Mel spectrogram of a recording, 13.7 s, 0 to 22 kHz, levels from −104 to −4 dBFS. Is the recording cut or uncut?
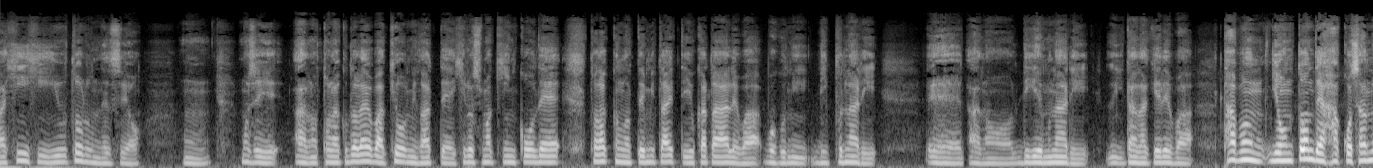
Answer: cut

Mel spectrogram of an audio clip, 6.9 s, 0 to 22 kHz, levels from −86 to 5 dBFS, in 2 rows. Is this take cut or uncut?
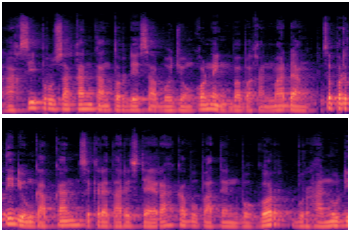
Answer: cut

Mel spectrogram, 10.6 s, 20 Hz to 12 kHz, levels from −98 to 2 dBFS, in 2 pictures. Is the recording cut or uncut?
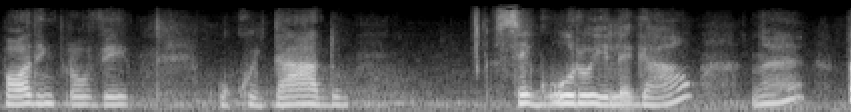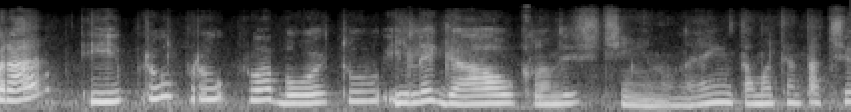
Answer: uncut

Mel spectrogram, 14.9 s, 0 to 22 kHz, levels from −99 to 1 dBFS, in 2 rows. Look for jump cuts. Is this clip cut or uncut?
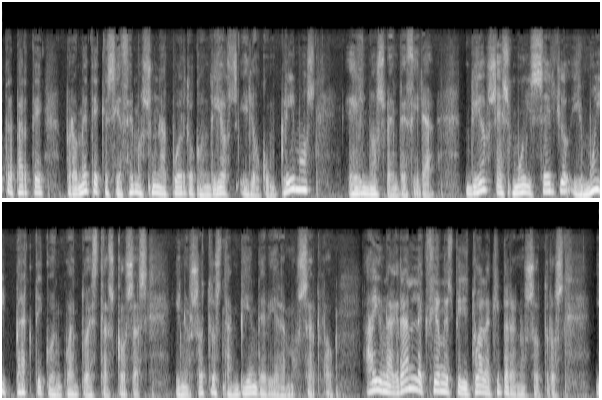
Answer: cut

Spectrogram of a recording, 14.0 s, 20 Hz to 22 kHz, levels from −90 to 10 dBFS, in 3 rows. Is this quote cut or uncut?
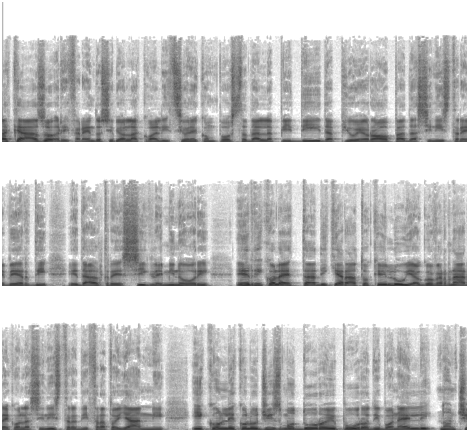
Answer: cut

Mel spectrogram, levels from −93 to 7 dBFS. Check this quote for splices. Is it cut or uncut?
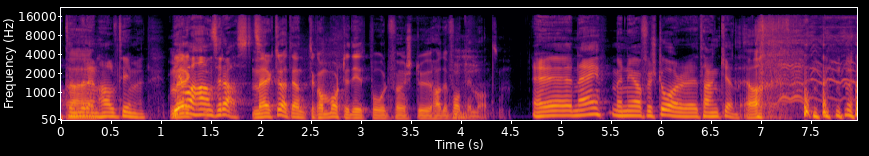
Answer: uncut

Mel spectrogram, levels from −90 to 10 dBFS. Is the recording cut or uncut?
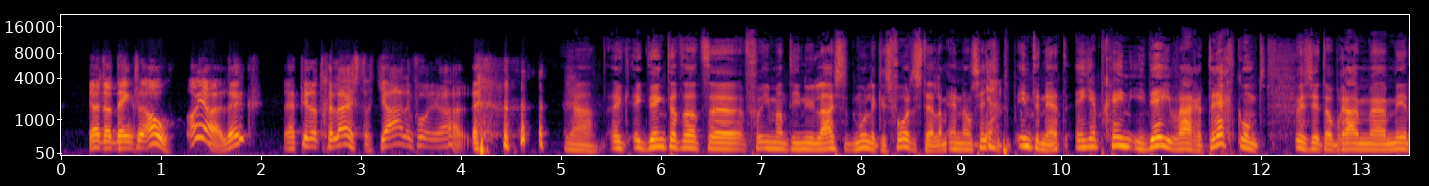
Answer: cut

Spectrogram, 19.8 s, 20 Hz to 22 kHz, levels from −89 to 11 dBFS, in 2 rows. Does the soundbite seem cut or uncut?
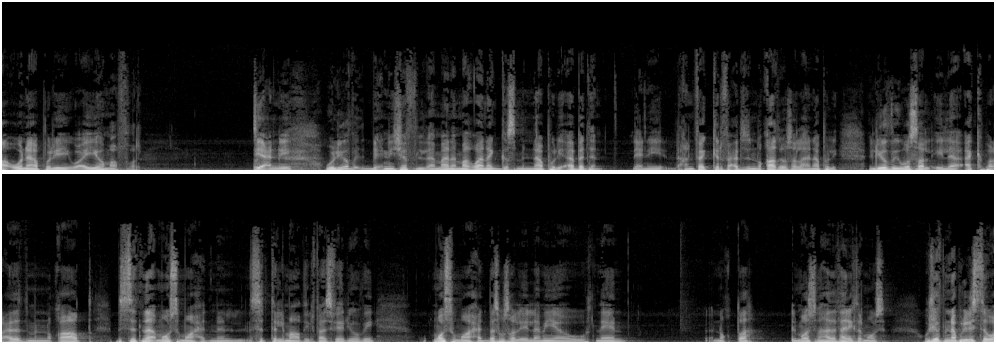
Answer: cut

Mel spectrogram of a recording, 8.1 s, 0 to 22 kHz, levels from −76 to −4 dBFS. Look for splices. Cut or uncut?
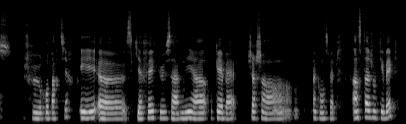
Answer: cut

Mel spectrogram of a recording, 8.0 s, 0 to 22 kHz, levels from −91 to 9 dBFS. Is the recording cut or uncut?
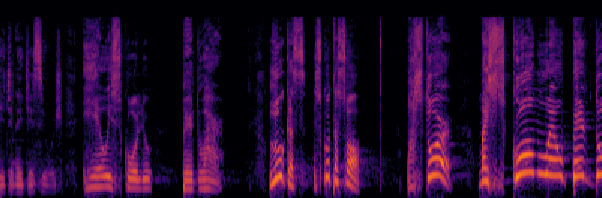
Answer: cut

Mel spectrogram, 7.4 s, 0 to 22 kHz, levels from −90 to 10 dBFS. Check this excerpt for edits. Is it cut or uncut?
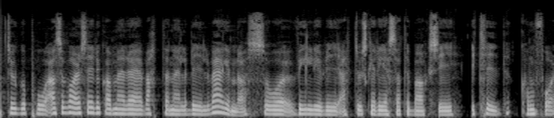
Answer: uncut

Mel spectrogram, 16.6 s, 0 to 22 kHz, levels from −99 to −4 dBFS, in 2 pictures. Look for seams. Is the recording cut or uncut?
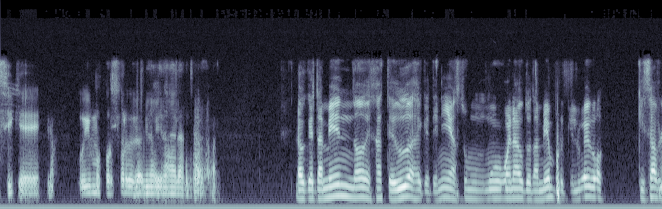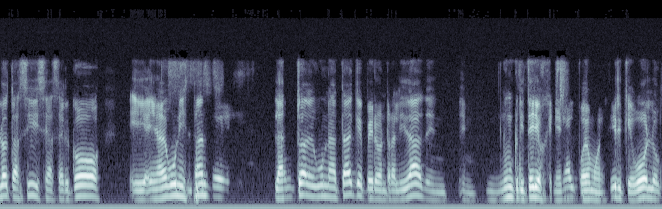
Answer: uncut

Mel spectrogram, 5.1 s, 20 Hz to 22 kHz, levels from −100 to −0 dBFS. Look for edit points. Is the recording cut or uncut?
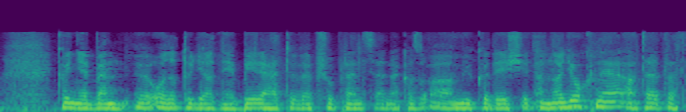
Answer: cut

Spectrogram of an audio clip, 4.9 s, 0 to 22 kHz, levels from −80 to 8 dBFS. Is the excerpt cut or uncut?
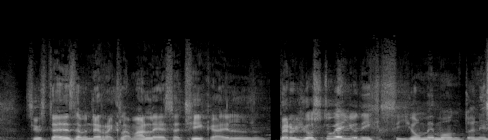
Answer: cut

